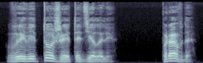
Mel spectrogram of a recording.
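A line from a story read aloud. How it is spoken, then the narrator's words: Soft. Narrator (Russian): мягко сказала Карен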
